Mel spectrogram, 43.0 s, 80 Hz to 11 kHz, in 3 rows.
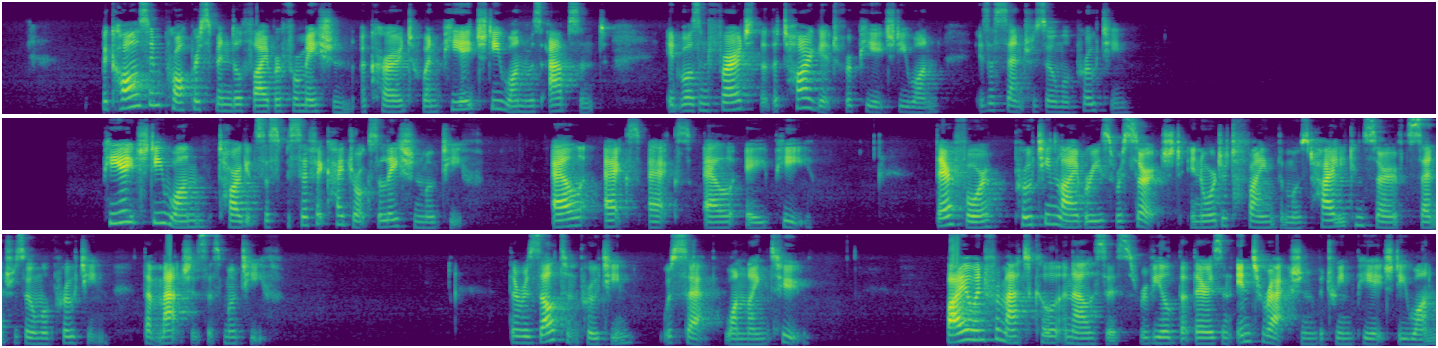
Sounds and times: Speech: 1.0 - 11.4, 15.4 - 19.2, 19.8 - 22.5, 23.7 - 31.5, 33.8 - 36.8, 38.2 - 43.0.

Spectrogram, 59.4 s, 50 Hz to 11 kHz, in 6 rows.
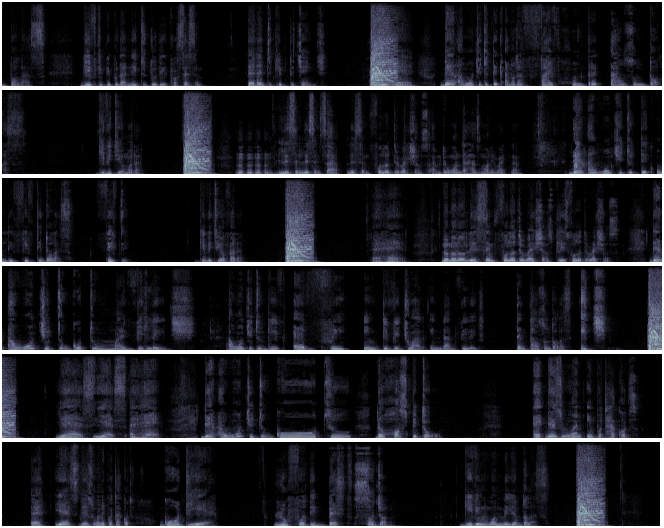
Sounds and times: Speech: 0.0 - 3.0, 3.6 - 4.9, 5.5 - 10.3, 11.3 - 12.1, 13.4 - 17.7, 18.4 - 21.8, 22.7 - 23.5, 25.3 - 38.8, 40.4 - 46.2, 47.6 - 49.2, 49.9 - 52.8, 53.4 - 55.4, 56.3 - 58.4.

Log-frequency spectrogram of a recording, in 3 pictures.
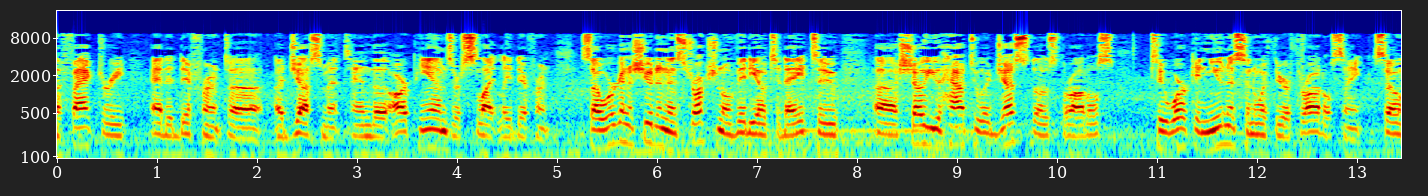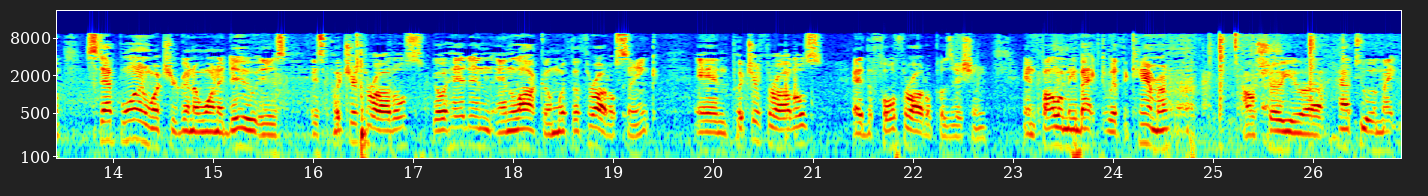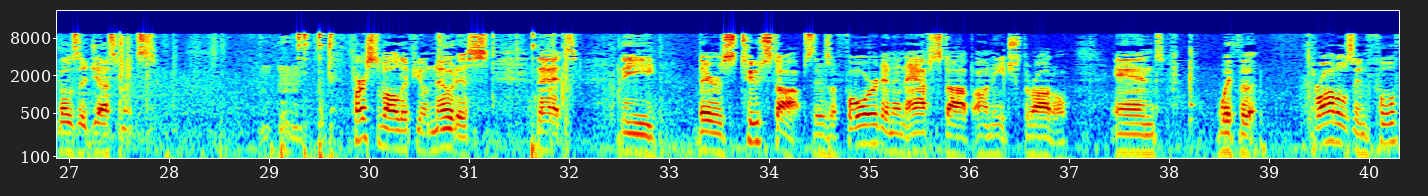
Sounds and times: Speech: 0.0 - 27.9, 29.8 - 40.3
Vehicle: 0.0 - 40.3.

